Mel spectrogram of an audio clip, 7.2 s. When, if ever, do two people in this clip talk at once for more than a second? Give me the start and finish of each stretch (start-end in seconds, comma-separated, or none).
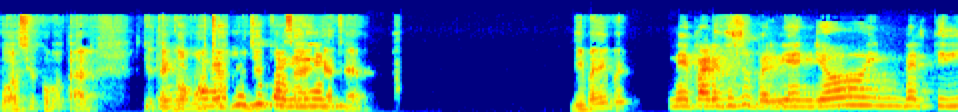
1.1-2.7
